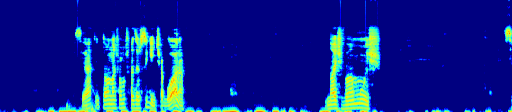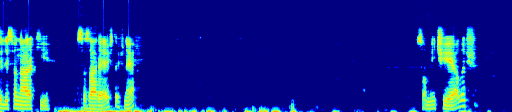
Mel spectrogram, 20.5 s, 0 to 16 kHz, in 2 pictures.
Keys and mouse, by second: 0.3-1.9 middle drag, 2.9-7.6 middle drag, 9.8-11.4 middle drag, 11.4-13.0 drag, 12.4 right click, 13.0-14.1 middle drag, 19.6-20.4 drag.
